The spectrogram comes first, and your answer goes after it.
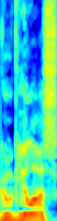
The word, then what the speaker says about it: Ghoulgilas: So I guess we'll start with Ghoulgilas, because this was the first How do you say his name, Steve?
